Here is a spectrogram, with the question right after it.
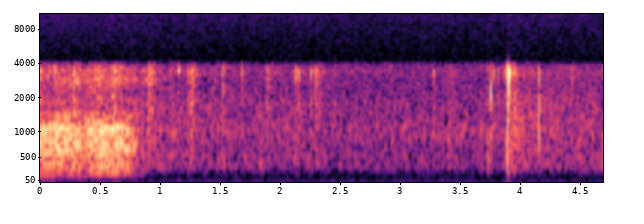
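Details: A talkative cat gives one short, wavering, harmonic meow lasting under a second at the start, followed by a quiet indoor room with a few faint clicks and knocks.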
